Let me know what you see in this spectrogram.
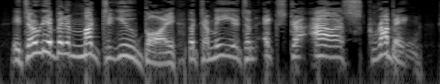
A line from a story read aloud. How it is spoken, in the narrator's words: shouted Filch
